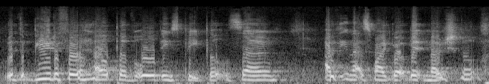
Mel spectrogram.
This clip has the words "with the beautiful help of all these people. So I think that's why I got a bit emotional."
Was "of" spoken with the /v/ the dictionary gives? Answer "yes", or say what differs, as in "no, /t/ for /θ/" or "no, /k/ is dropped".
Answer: yes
